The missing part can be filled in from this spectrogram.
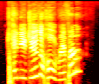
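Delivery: shrill, very high, loud shout. Voicing a character replying from below: shouting back up in character. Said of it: "Yurine shouts back up".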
